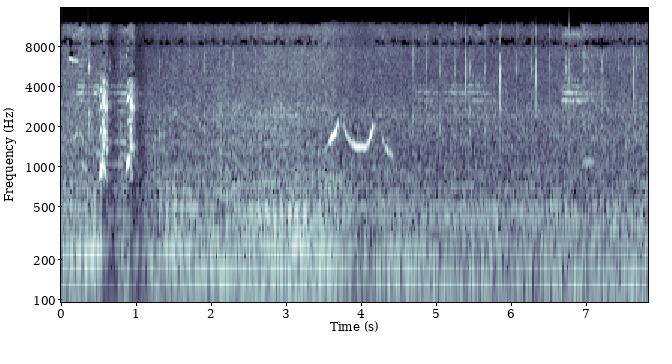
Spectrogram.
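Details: Golden Retriever. Two short, sharp barks from a Golden Retriever open the recording. A few seconds later comes a thin, high whine that rises and falls, all over a constant low rumble.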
